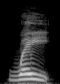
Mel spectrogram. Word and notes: wait: American English

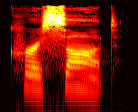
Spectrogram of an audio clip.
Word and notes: croissant: American English

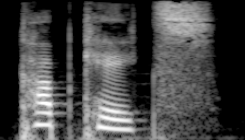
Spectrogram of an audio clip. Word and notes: cupcakes: American English

